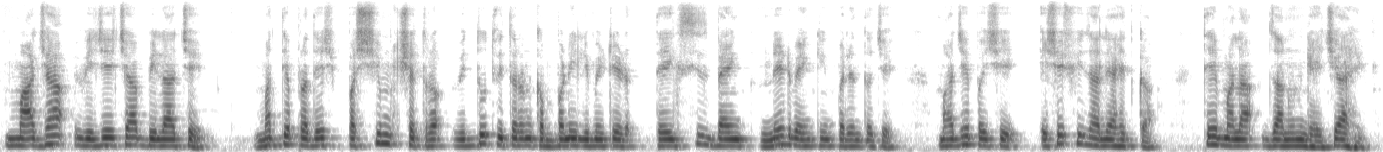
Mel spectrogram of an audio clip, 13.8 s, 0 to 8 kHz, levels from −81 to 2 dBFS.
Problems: none marked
